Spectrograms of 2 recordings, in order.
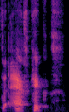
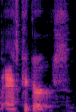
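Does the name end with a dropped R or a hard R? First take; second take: dropped R; hard R. First: The final syllable ends without a pronounced R. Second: The final syllable ends with a hard R. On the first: The speaker calls it right. "it's the ass kickers" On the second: The speaker calls it wrong. "You you you you put the E R on it like a hard R"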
